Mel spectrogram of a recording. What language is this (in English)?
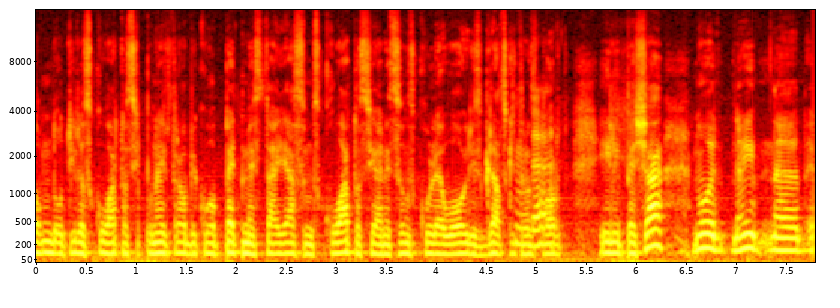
Bulgarian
